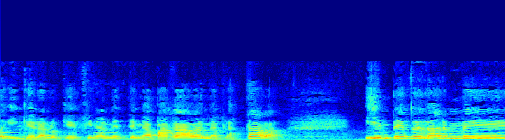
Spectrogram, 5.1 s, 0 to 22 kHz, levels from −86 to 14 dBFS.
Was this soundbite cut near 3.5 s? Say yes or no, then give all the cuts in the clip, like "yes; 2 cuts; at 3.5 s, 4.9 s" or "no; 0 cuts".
yes; 1 cut; at 3.5 s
